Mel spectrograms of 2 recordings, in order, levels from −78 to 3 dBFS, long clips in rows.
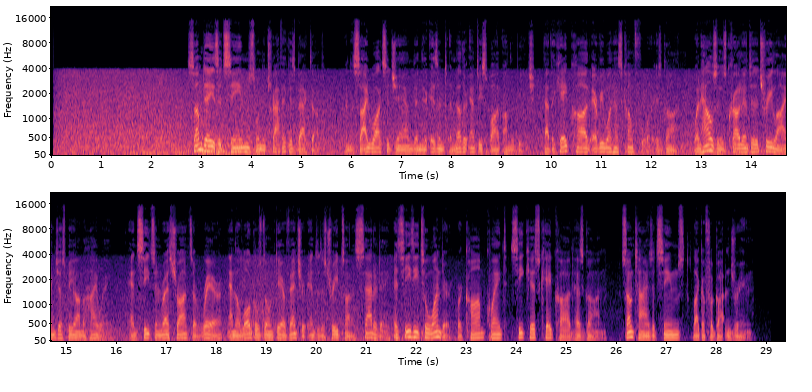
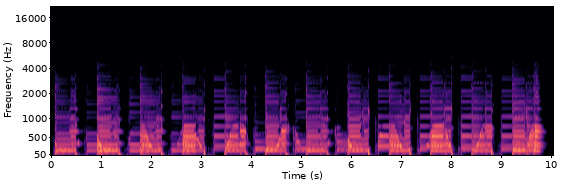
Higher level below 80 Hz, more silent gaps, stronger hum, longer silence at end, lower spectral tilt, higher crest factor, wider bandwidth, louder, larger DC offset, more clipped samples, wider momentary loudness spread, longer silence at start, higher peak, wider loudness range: first, -34 dBFS vs -40 dBFS; neither; neither; first, 0.7 s vs 0.2 s; second, -5.5 dB/octave vs -12 dB/octave; about the same, 20 dB vs 18 dB; first, 15.5 kHz vs 4.6 kHz; first, -20 LUFS vs -26 LUFS; neither; neither; about the same, 9 LU vs 11 LU; about the same, 0.05 s vs 0.1 s; first, 0 dBFS vs -8 dBFS; about the same, 4 LU vs 2 LU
